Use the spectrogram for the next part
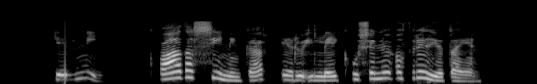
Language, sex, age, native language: Icelandic, female, 20-29, Icelandic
